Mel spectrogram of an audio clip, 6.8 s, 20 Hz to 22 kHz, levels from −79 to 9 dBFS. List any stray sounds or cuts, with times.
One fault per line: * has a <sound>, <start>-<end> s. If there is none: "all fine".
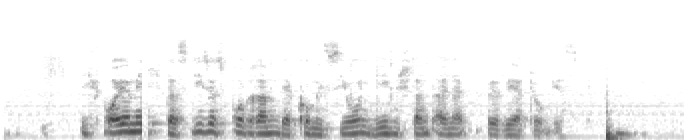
* has a dropout, 1.4-1.5 s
